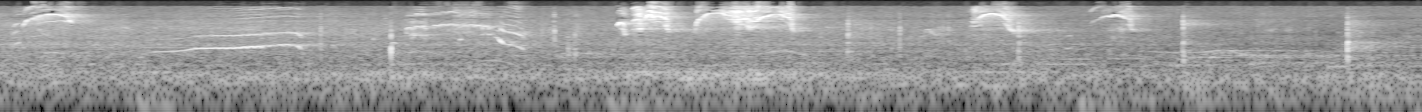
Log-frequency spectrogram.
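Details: Baby monkey RAIN calls to its mother RANY for help: tonal, wavering cries that rise and fall, with shrill high squeals between them and a low rustling background.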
